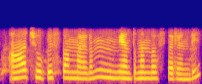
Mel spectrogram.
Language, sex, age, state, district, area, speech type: Telugu, female, 60+, Andhra Pradesh, Kakinada, rural, conversation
